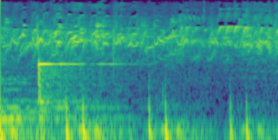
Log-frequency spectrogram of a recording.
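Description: A heartbeat sound effect in the edited soundtrack: low double thumps, one pair about every second, over a low hum. A steady high tone comes in about half a second in.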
